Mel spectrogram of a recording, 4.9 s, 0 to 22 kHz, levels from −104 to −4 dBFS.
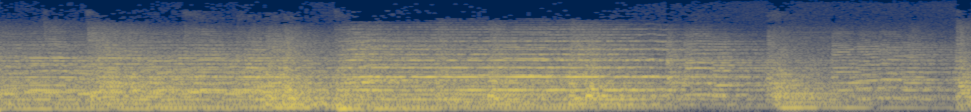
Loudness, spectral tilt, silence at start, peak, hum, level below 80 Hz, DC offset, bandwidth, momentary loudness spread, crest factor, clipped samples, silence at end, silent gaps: -22 LUFS; -4.5 dB/octave; 0 s; -8 dBFS; none; -46 dBFS; under 0.1%; 15.5 kHz; 9 LU; 16 dB; under 0.1%; 0 s; none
